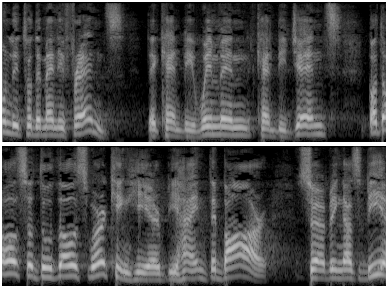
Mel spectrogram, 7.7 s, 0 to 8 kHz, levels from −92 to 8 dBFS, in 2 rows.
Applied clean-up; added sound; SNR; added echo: none; none; none; none.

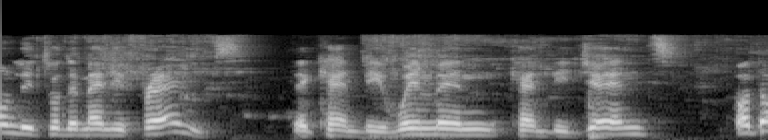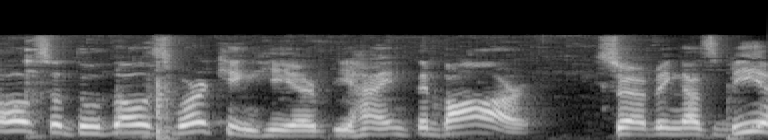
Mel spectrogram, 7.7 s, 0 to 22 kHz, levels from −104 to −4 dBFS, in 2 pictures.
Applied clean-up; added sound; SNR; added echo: classical method log-MMSE.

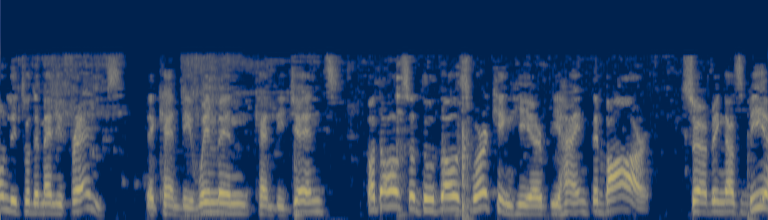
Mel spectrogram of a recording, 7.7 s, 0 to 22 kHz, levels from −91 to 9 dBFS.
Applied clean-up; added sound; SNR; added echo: classical method Wiener filter.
